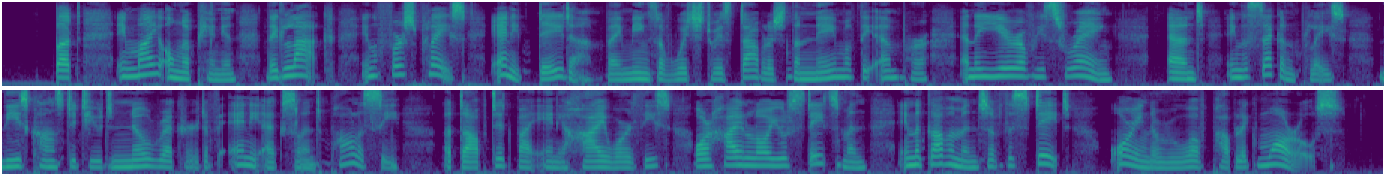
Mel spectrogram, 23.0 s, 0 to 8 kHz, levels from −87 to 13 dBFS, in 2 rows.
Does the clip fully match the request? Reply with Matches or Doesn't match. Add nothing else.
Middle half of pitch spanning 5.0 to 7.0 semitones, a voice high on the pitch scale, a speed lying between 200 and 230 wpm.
Doesn't match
